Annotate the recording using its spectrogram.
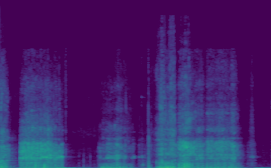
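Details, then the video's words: German Shepherd dog producing deep, rumbling growls and grunts in three long drawn-out bursts, throaty and low with a harsh upper edge. "GERMAN SHEPHERD Sounds for Kids - Barking, Howling, Breathing Sounds of German Shepherd Dogs"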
